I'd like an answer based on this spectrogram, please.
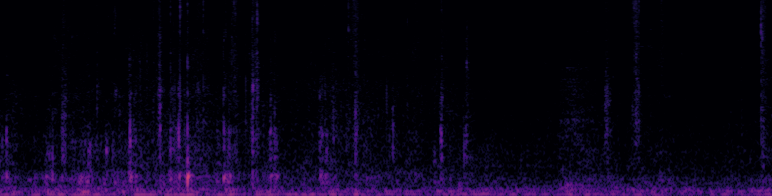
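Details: Sheep feeding, with brisk crunchy clicks repeating at an uneven pace, about two to three per second, one louder snap early on, fading slightly toward the end.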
